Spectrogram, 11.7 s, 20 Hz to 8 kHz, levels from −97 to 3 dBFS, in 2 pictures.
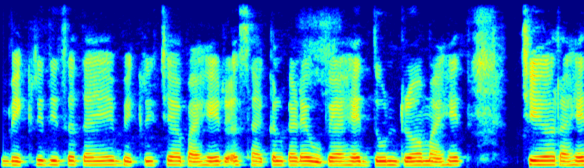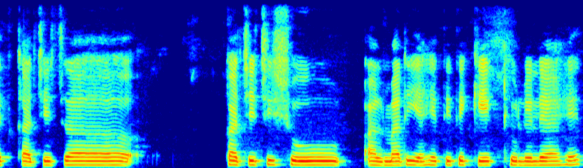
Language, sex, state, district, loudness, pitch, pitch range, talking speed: Marathi, female, Maharashtra, Nagpur, -18 LUFS, 180 Hz, 175-185 Hz, 105 wpm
